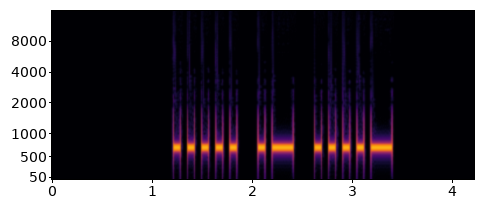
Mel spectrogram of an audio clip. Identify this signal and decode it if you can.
Morse code, heard as a keyed tone, about 17 wpm, 700 Hz. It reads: 5A4
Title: Common Cut Numbers - 3-Digit 17wpm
